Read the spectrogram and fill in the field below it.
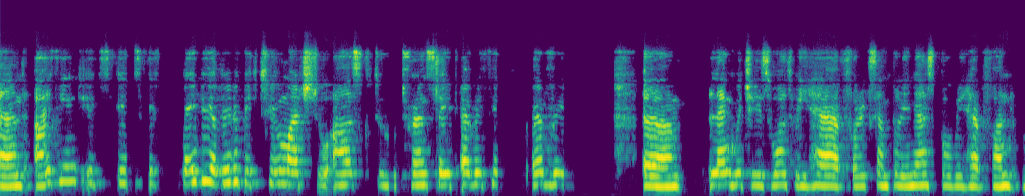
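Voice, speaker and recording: With a non-native accent, a woman speaks at a moderate pace and fairly high pitch, keeping her intonation fairly even. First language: not Finnish. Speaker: municipal election candidate. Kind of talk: online election debate. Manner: hesitant, with fillers.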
